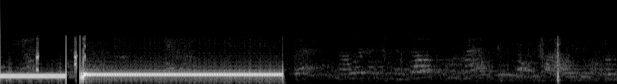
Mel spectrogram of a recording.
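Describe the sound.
A telephone line tone sounds while a call is being transferred. The steady tone is briefly broken near the start, then resumes and holds for about two seconds before cutting off into near silence with a few faint small noises.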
